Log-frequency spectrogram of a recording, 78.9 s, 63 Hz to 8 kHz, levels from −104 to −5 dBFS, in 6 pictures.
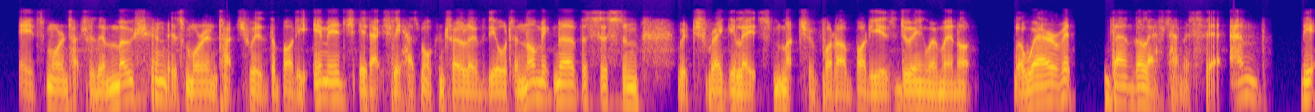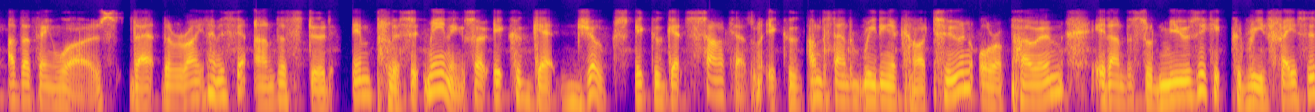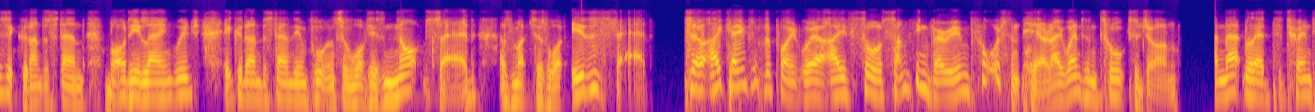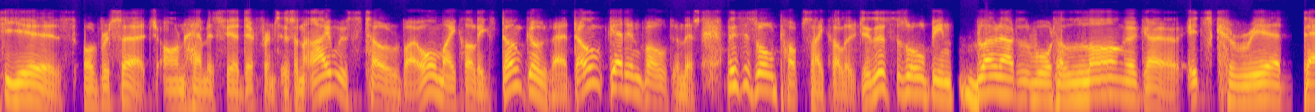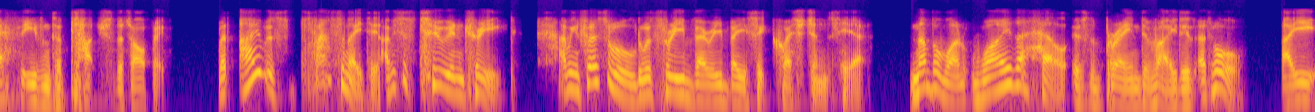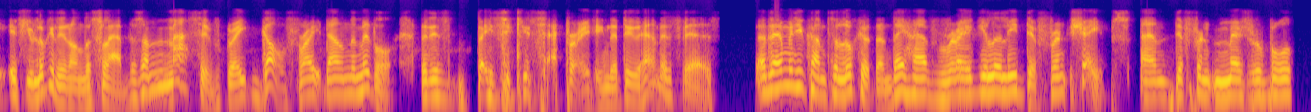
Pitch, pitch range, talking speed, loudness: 115 Hz, 100-135 Hz, 185 wpm, -20 LUFS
